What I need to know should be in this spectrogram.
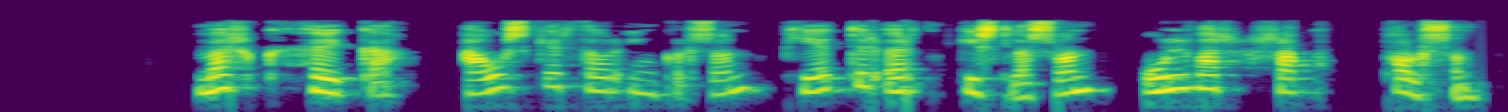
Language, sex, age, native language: Icelandic, female, 30-39, Icelandic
